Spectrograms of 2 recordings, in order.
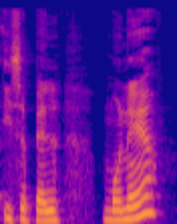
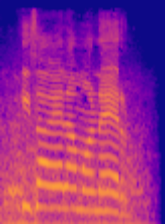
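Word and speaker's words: Isabela Moner: Hun hedder Isabel Monaire. Nej, sådan udtaler man det vist ikke. Lad os lige prøve at høre, hvordan man rigtig udtaler det. Isabella Moner. Sådan, så skulle der være styr på det.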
